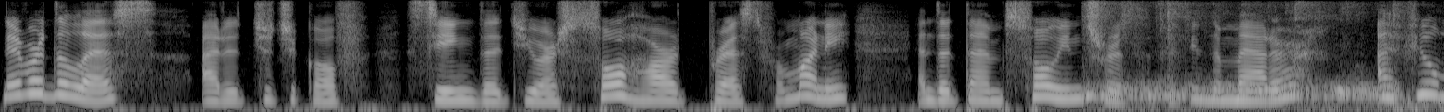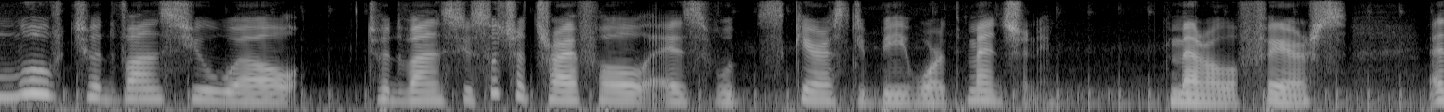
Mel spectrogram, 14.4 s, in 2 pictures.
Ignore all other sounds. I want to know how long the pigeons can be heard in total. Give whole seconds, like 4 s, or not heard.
2 s.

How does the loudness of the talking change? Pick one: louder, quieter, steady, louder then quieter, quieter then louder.
steady.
